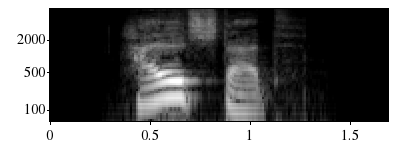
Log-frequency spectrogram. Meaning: a municipality of Upper Austria, Austria
- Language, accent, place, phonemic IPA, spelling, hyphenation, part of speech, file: German, Germany, Berlin, /ˈhalˌʃtat/, Hallstatt, Hall‧statt, proper noun, De-Hallstatt.ogg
